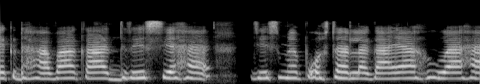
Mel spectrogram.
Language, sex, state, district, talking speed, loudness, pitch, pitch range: Hindi, female, Jharkhand, Palamu, 110 wpm, -15 LUFS, 285 Hz, 275-295 Hz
